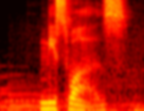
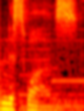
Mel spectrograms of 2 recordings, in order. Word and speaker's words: niçoise: Proven Sol, tunid salad, niçoise. Niçoise? Yeah. No. So the CS is swa. I thought it was a hard K.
